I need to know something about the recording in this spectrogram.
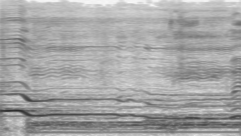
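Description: All-male collegiate a cappella group singing a soft, sustained chord with no beat. The top voice steps down in pitch in the first half-second, over a steady low bass note.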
